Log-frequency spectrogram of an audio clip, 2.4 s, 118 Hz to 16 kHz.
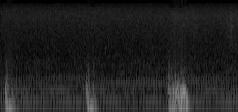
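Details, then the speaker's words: Korotkoff phase 2 during blood pressure cuff deflation: three low tapping beats accompanied by a softer swishing, murmur-like tail. "al comienzo de la fase korotkov 2 el golpeteo está acompañado de un murmullo o de sonidos de crujidos"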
